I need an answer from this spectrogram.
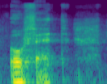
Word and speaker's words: au fait: But there was a time after I learned that where I started hearing people saying au fait, and I knew it wasn't en, it was o, a-u, au fait.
